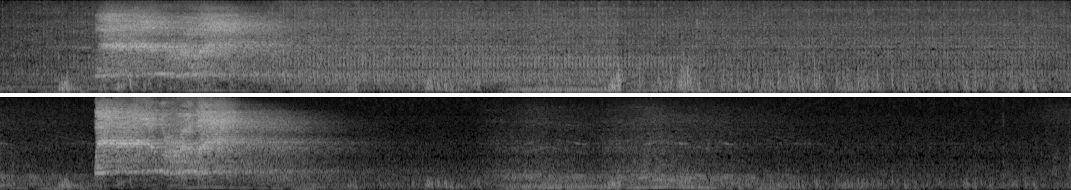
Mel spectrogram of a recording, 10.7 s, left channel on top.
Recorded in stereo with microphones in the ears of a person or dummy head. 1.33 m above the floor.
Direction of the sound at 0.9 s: 65° right (ahead or behind).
